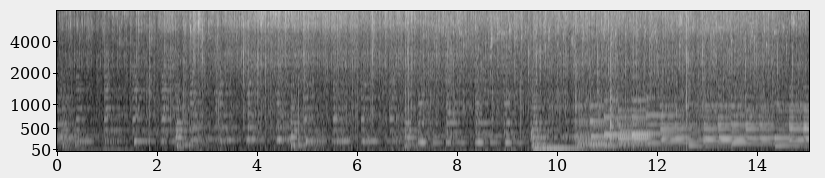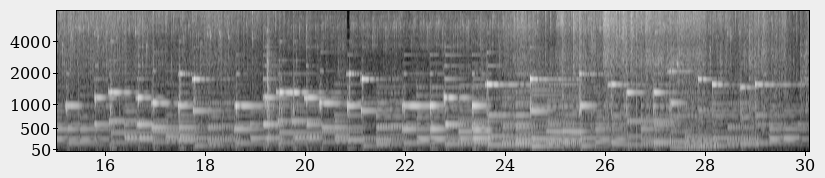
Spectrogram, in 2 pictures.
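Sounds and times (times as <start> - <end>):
background music: 0.0 - 30.0
dumplings sizzling in oil: 0.0 - 30.0.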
